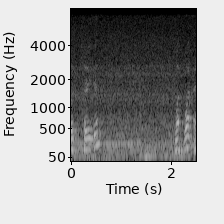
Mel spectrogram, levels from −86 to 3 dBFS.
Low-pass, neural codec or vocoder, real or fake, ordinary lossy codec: 7.2 kHz; none; real; none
